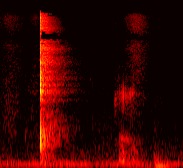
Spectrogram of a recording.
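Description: A single sharp knock or click about half a second in, dying away quickly, followed by a softer rustle near the end.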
